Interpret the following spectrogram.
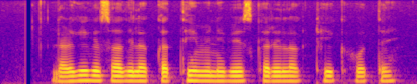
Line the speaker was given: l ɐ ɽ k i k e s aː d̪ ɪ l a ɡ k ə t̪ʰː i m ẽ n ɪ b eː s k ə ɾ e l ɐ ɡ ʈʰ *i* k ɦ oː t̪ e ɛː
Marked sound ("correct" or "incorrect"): incorrect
